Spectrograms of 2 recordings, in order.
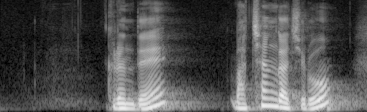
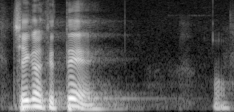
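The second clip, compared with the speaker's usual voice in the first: normal talking voice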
